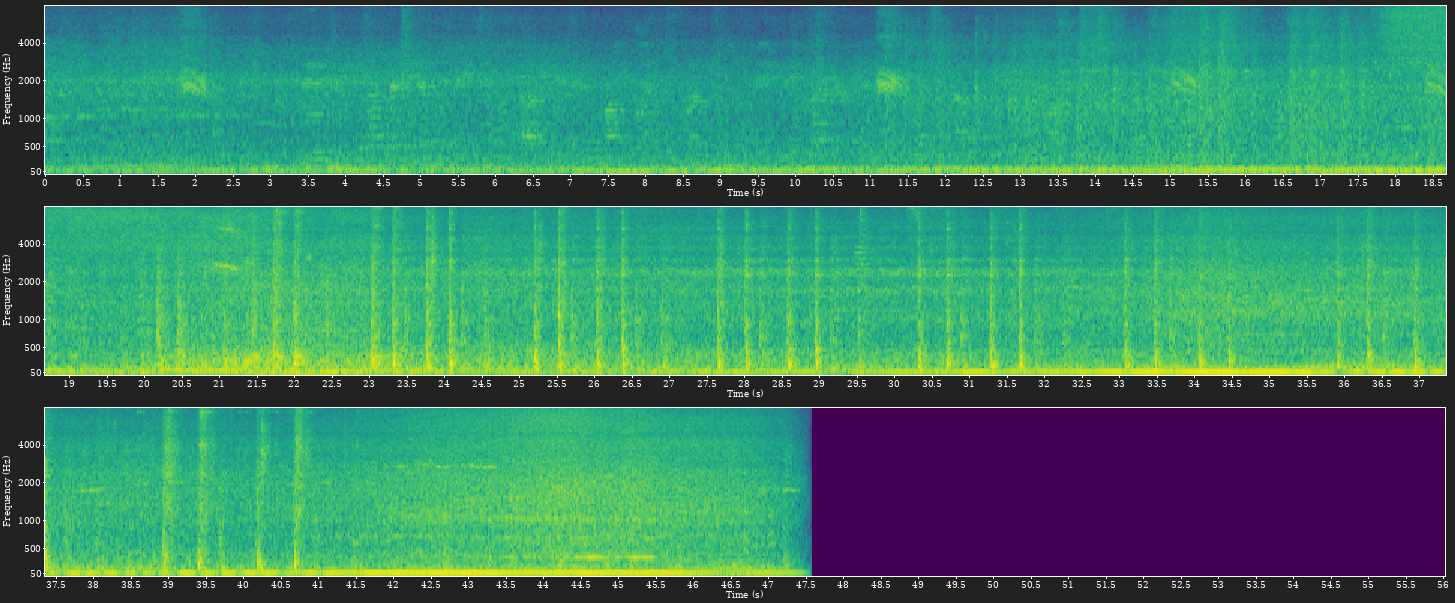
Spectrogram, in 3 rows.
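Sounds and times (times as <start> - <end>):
train rumble: 0.0 - 47.6
wheels clickety-clack on rail joints: 11.5 - 17.8, 20.0 - 34.8, 35.8 - 43.3.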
